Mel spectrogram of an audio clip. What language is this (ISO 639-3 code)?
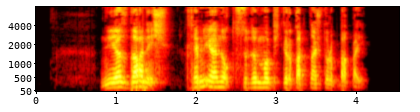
uig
